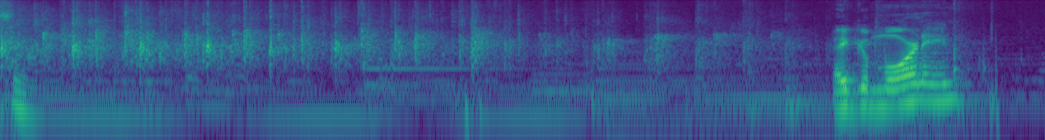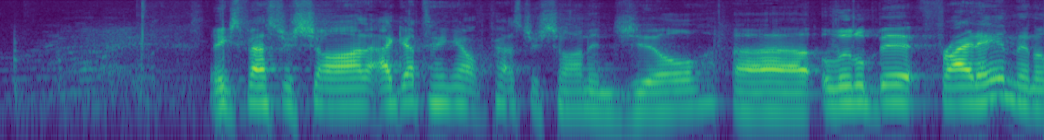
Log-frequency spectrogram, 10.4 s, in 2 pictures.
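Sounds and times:
speech: 0.0s - 0.3s, 4.2s - 4.9s, 6.3s - 10.4s
audience applause: 0.0s - 4.6s.

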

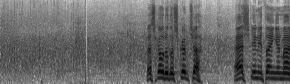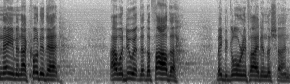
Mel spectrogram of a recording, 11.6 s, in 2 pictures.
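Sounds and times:
church congregation clapping: 0.0s - 5.8s
speech: 2.9s - 4.1s, 4.7s - 7.1s, 8.0s - 9.4s, 10.1s - 11.5s.

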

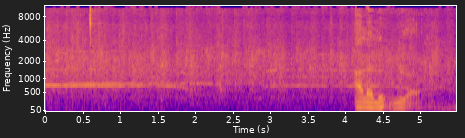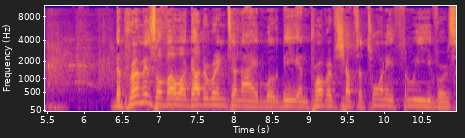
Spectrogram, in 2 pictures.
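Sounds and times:
audience clapping hands: 0.0s - 7.8s
speech: 4.1s - 5.2s, 6.4s - 10.9s.

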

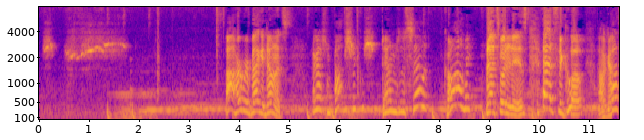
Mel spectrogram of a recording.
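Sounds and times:
wavering high-pitched whistle: 0.0s - 2.1s
speech: 3.8s - 11.5s.

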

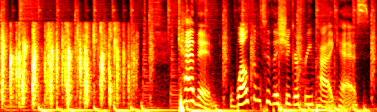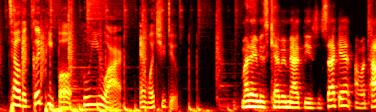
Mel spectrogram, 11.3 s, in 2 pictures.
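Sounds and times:
audience rhythmic clapping: 0.0s - 8.3s
dull low thumps: 0.6s - 7.8s
speech: 2.9s - 8.4s, 9.3s - 11.3s.

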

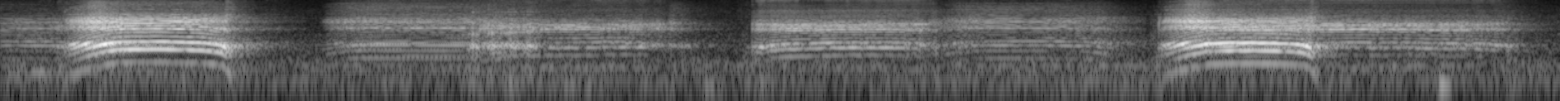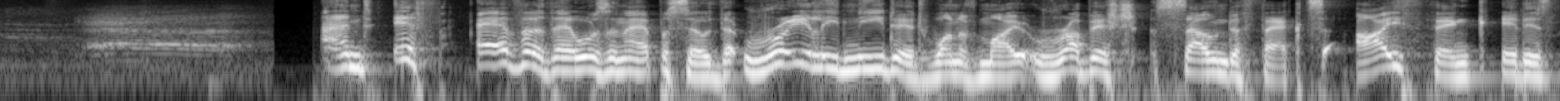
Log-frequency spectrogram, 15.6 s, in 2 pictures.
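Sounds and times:
goats bleating sound effect: 0.0s - 10.2s
speech: 9.5s - 15.5s.

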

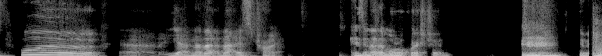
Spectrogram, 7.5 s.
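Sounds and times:
speech: 0.3s - 1.4s, 2.1s - 3.6s, 4.3s - 5.7s, 6.5s - 7.4s
rough gravelly throat clearing: 6.5s - 7.1s.

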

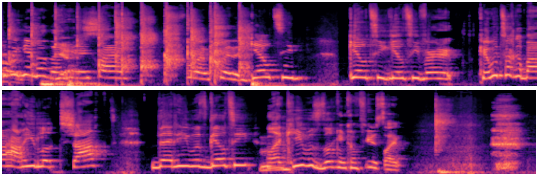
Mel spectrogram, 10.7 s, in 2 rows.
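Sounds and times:
hand clapping: 0.0s - 2.6s, 9.7s - 10.0s
speech: 0.6s - 1.3s, 2.0s - 9.4s, 10.3s - 10.6s.

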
